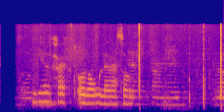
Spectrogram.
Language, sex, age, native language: Icelandic, female, 7, Icelandic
